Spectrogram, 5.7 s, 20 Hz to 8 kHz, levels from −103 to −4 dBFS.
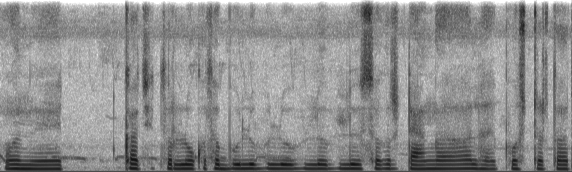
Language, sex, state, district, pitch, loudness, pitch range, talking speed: Magahi, female, Jharkhand, Palamu, 195 Hz, -18 LUFS, 190-200 Hz, 155 wpm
